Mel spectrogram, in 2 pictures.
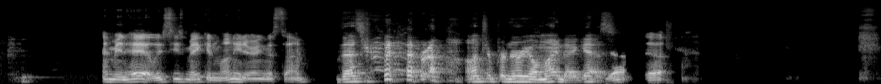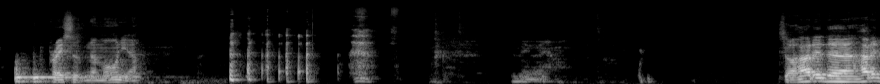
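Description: A young man talks casually over an online call.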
